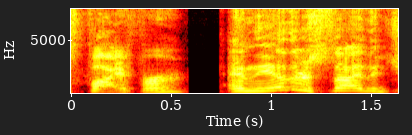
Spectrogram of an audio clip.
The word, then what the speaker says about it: Pyfer: you probably don't know how to spell or pronounce Fifer and the other side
